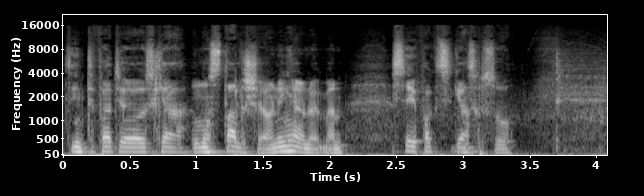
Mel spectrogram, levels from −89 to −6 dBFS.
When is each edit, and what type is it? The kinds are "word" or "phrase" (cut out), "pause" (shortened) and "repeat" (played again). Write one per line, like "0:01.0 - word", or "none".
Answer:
0:01.0 - word
0:02.5 - word
0:03.1 - word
